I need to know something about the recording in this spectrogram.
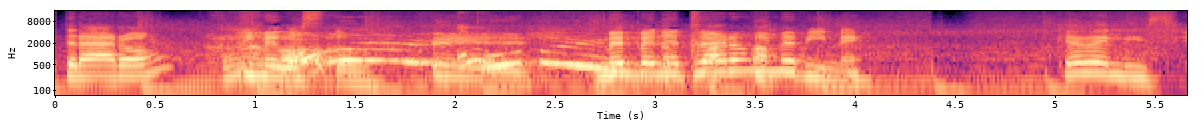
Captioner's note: collective gag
